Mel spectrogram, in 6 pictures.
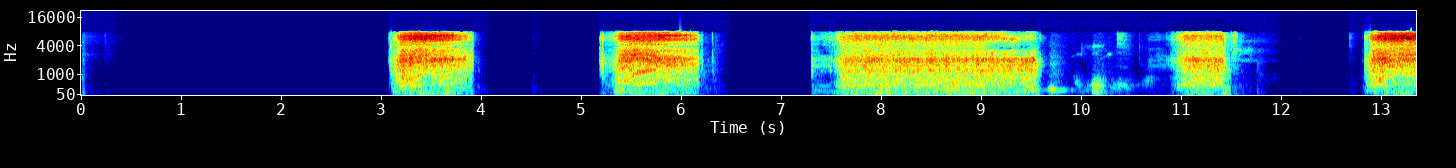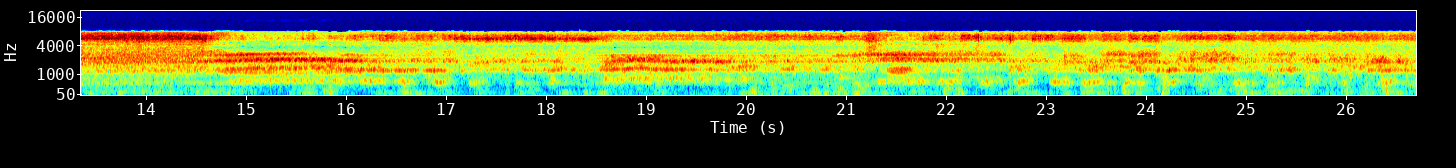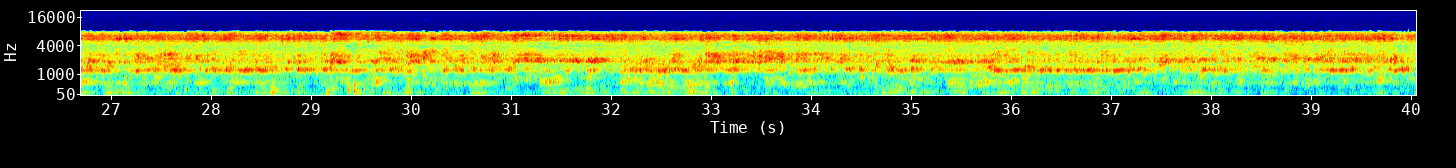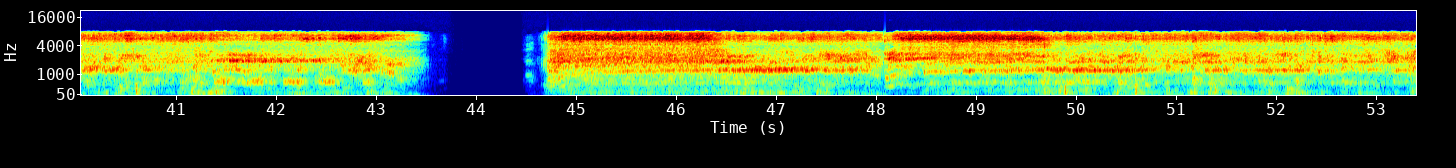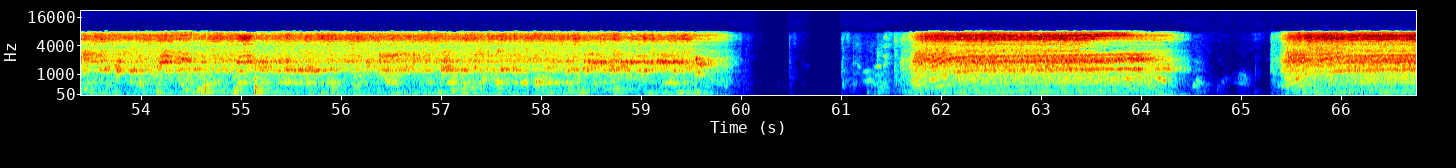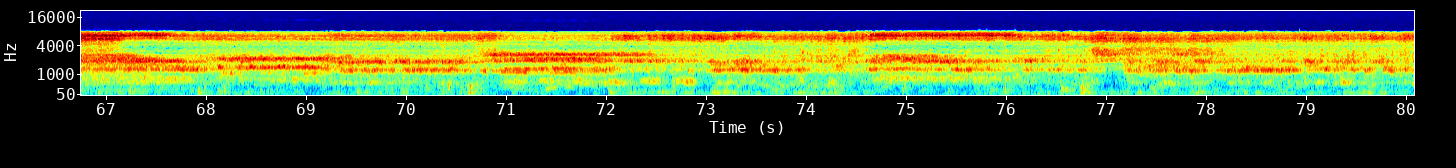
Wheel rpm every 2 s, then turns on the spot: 0, 20, 20, 10, 20, 10, 60, 160, 160, 160, 160, 160, 160, 160, 160, 160, 160, 160, 160, 160, 160, 100, 80, 160, 140, 160, 160, 160, 160, 130, 10, 130, 50, 160, 160, 160, 160, 160, 160, 160.
8-12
